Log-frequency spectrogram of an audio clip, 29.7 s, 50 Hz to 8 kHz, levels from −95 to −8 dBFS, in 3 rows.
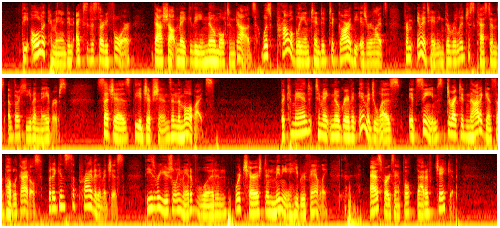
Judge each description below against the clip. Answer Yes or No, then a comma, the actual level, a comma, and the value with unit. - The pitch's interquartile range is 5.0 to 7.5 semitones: No, average, 4.6 semitones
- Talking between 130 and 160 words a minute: Yes, average, 155 wpm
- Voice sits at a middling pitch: No, low, 130 Hz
